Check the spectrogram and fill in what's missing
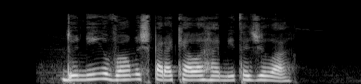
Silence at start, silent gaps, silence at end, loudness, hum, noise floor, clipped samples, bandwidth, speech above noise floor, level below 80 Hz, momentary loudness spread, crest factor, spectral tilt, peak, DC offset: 0.6 s; none; 0.7 s; -13 LUFS; none; -62 dBFS; under 0.1%; 11.5 kHz; 49 dB; -50 dBFS; 6 LU; 14 dB; -6.5 dB/octave; 0 dBFS; under 0.1%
